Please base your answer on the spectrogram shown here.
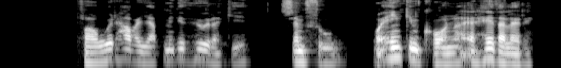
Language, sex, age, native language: Icelandic, male, 30-39, Icelandic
